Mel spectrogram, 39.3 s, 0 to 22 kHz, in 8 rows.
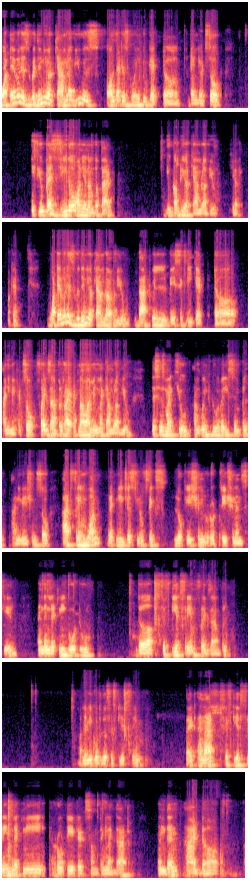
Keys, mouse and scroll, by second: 7.2 KP_0, 9.2 KP_0, 10.0 KP_0, 22.5 i, 35.0 r, 38.7 i.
